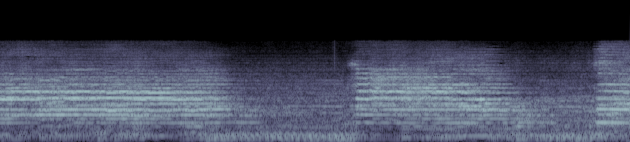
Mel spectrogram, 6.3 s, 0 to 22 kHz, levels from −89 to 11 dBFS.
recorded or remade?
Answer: remade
